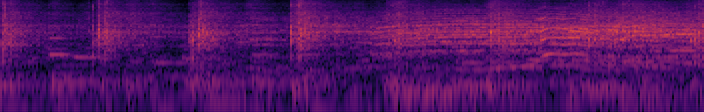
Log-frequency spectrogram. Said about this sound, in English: Yeah, that crowd cheering, you can hear me cheering. It's because she winked and I think I melted.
